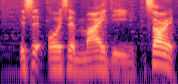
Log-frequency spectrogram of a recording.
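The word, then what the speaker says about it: Mydei: Is it, or is it Mighty? Sorry, it's not Madai. I'm sorry, I always refer to this as Madai or Madai. It's Mighty. It's not Madai.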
